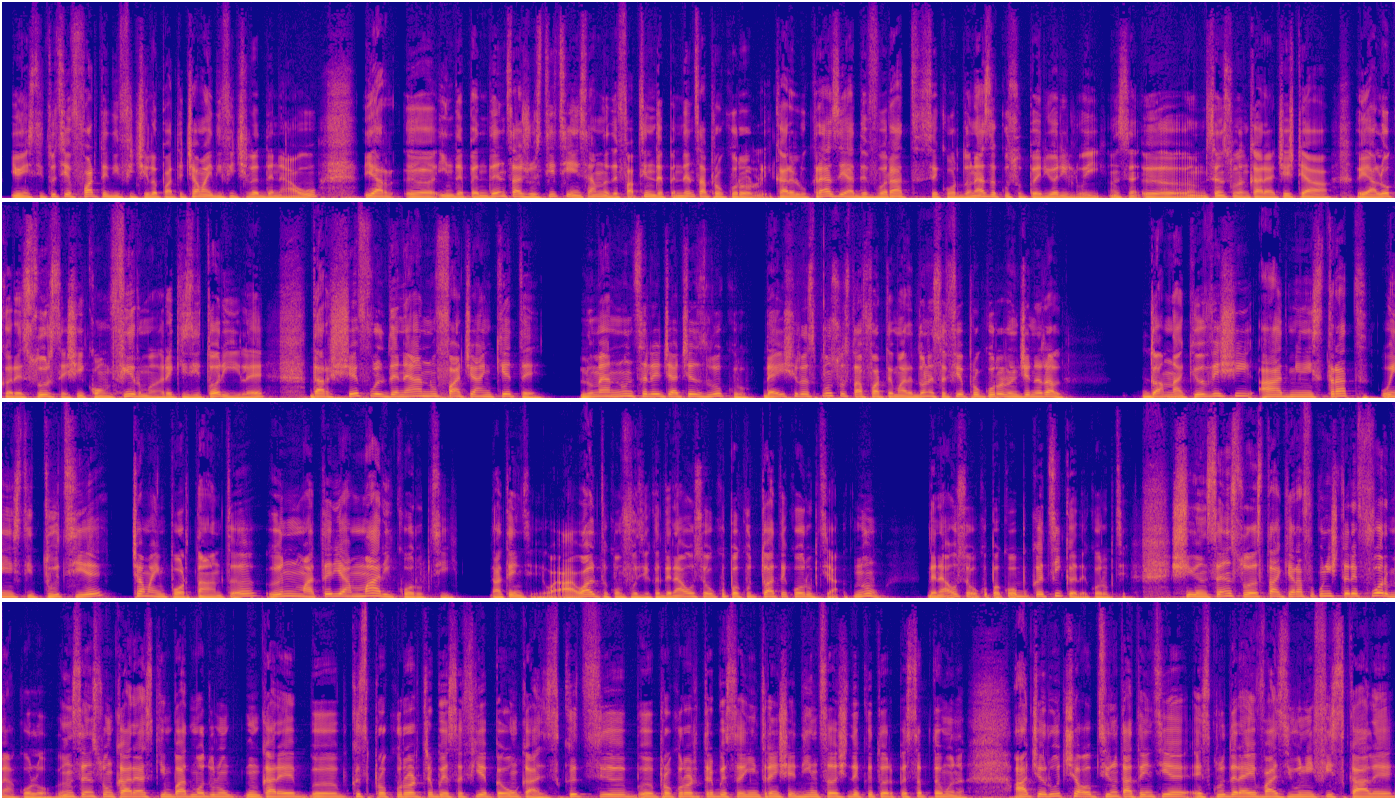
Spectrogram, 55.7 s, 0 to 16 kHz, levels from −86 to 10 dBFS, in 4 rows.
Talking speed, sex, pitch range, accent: 165 wpm, male, 110-155 Hz, native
